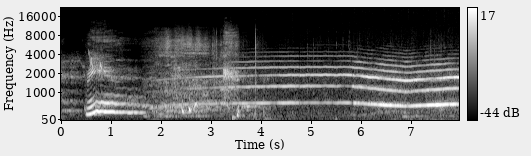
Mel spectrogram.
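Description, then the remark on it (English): A police siren from several police cars outside a house wails steadily and loudly, its pitch holding high and then sliding slightly lower and back up in a long, drawn-out tone with no voices. “Outside the witch's house were several police cars.”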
